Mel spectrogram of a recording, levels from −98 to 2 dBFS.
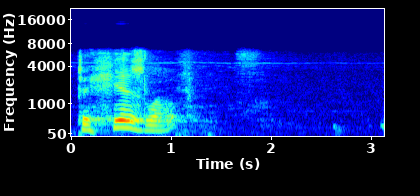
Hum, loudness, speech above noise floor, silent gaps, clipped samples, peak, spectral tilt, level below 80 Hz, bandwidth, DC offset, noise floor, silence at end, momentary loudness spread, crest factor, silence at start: none; -29 LUFS; 43 dB; none; under 0.1%; -14 dBFS; -4.5 dB/octave; -74 dBFS; 7 kHz; under 0.1%; -73 dBFS; 1.95 s; 24 LU; 20 dB; 0.1 s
